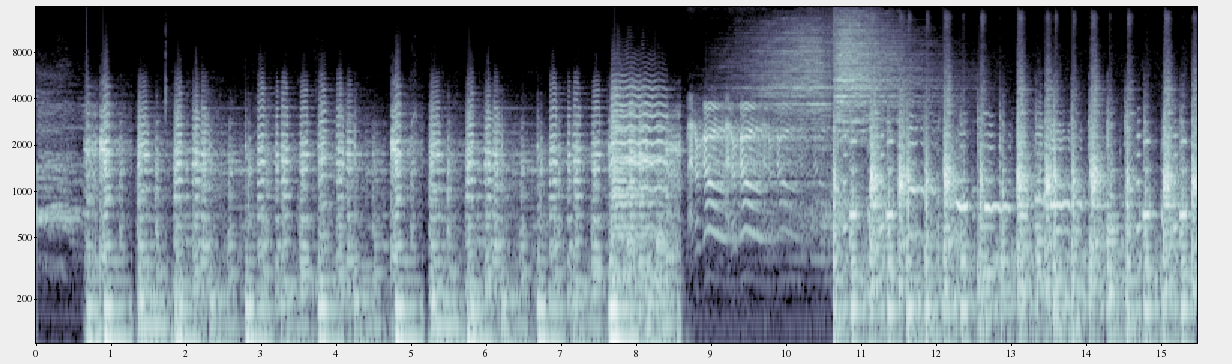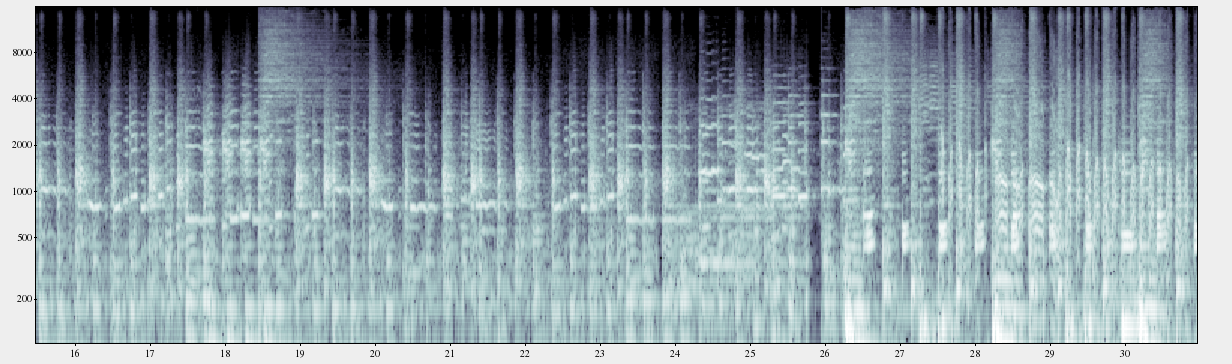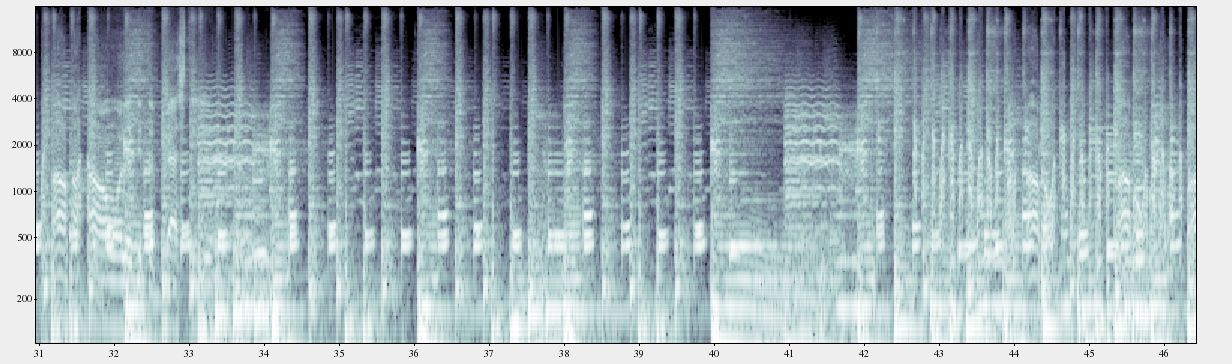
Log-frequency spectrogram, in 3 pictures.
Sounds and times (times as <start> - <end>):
Funk: 10.6 - 46.4.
